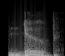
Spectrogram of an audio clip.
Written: dupable

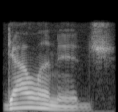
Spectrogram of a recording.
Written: gallonage

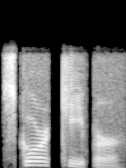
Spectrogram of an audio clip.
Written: scorekeeper

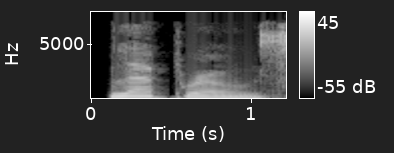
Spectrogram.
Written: leprose

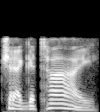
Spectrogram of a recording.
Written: Chagatai

